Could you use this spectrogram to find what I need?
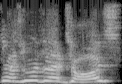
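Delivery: acted frantic freak-out, voice very high. Retelling a player's reaction to learning what the power does: imitating Chris flipping out. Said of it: "Like, flipped out".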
